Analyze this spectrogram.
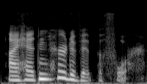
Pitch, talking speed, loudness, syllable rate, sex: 220 Hz, 245 wpm, -15 LUFS, 6.5 syllables/s, female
